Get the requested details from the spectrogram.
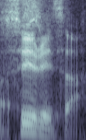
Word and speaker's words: Syriza: Hur uttalar man den på svenska? – Syriza. – På svenska? – Ja, men whatever. Ja. Med svensk dialekt. Ja. Syriza.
